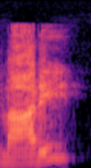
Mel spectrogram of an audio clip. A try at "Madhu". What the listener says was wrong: It's Madhu. Madhu with an H. Madhu,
